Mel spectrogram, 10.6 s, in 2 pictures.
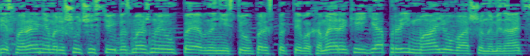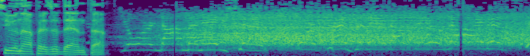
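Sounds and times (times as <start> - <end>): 
speech: 0.0 - 7.3
cheering voices: 6.4 - 10.6
audience applause: 7.1 - 10.6.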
